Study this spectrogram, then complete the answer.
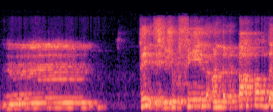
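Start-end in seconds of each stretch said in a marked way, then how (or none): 0.1-1.5 low, sustained closed-mouth "mmm" hum; steady humming sound. Shown as a demonstration. Teacher demonstrates the ma sound to class, steady low hum. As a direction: hum a long, even Mm. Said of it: "the humming sound".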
